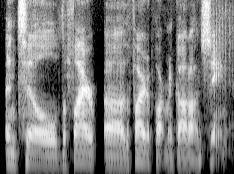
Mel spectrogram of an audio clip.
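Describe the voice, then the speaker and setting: A man's voice: lowish voice, animated, moderate pace, a bit bright, slight background noise. A man chatting informally as a podcast guest, telling work stories and swearing casually. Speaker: podcast guest, Coast Guard boat operator.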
